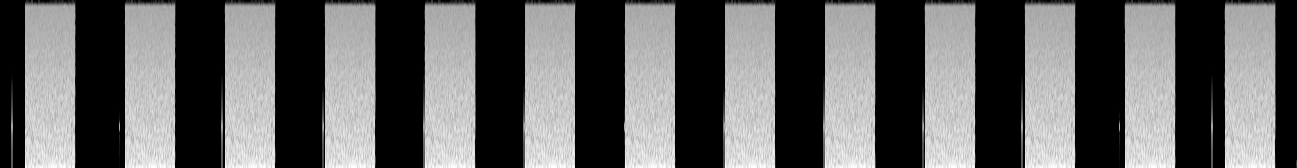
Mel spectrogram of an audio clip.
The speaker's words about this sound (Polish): Mam nadzieję, że udało Ci się zarejestrować nasilenie wpływu maskowania przy zbliżaniu się końca tonu testowego do początku szumu. Sygnał testowy stracił na intensywności w porównaniu do sytuacji, kiedy był znacznie oddalony od szumu.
